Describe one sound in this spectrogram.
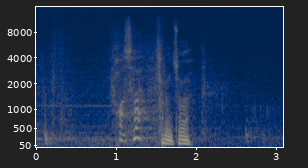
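A man speaks briefly and forcefully, close by.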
